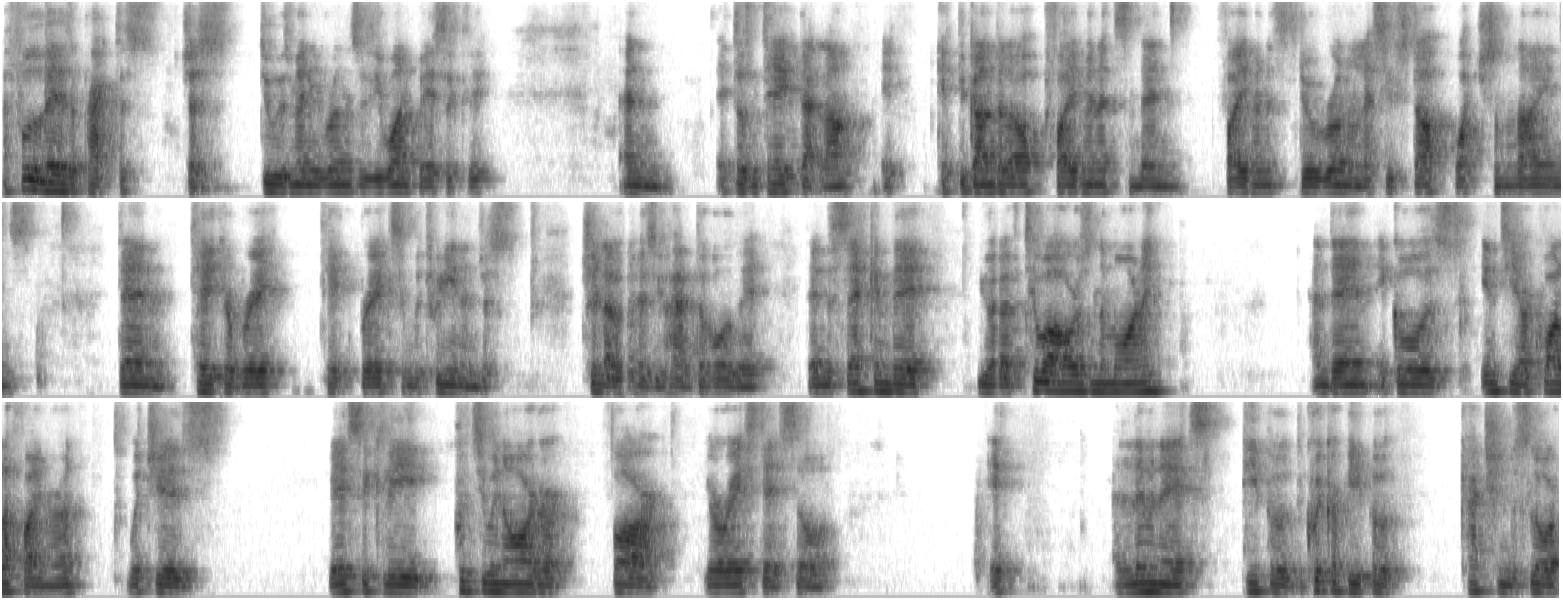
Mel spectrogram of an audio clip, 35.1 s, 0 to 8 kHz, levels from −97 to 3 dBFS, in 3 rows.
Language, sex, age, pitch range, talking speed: English, male, 20-39, 105-115 Hz, 170 wpm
